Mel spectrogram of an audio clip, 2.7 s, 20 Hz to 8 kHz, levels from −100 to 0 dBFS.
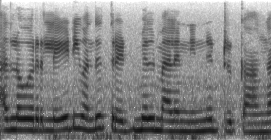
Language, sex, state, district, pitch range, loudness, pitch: Tamil, female, Tamil Nadu, Namakkal, 210-245 Hz, -11 LUFS, 230 Hz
